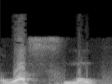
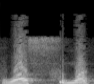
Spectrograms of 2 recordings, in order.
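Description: First: Wa runs straight into the s sound. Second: The same.

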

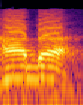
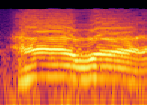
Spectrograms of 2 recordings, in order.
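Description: First: The middle consonant is a plain d sound. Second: The middle consonant is a soft th sound. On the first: The speaker calls it wrong. "dalnya dari baca dah, hada" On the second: The speaker calls it right. "hada yang betul"

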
